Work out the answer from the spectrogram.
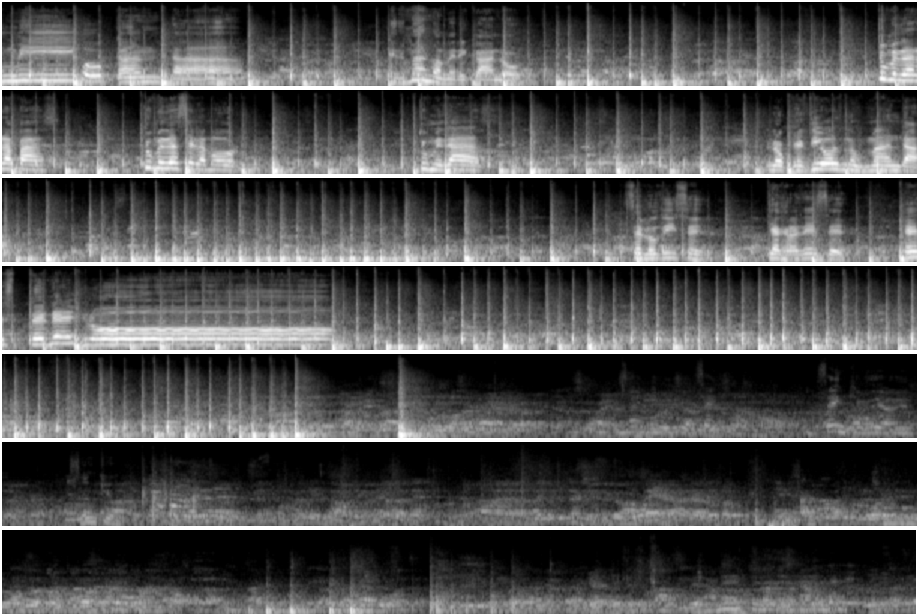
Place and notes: Malecón Maldonado, Iquitos, Peru - music @
street musician @ the boulevard in Iquitos.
